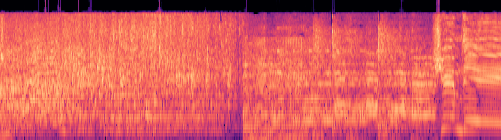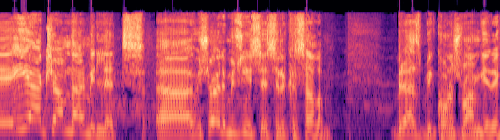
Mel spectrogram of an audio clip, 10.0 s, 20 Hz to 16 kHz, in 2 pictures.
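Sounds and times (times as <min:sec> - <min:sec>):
toilet flushing: 0:00.0 - 0:02.5.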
